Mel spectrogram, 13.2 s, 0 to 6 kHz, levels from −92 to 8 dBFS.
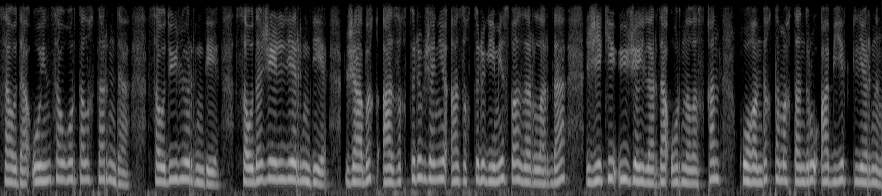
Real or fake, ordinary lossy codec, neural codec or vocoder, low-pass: real; Opus, 16 kbps; none; 5.4 kHz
